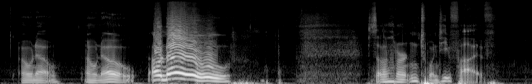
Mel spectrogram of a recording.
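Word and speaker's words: Ono: The sons of Lad, Hadid, and On No, it's spelled literally O N O. Oh no.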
